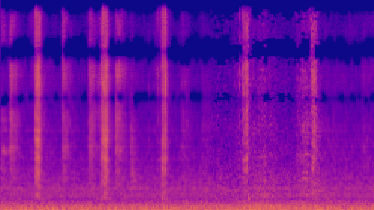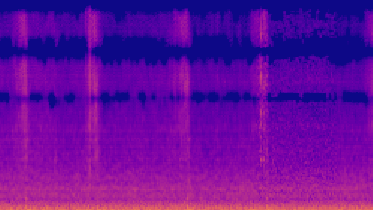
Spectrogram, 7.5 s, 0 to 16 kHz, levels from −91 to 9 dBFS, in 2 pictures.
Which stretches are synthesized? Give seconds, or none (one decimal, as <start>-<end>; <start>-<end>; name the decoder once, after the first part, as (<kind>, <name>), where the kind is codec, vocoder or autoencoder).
0.0-2.1 (vocoder, Vocos); 3.2-6.3; 7.1-7.5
